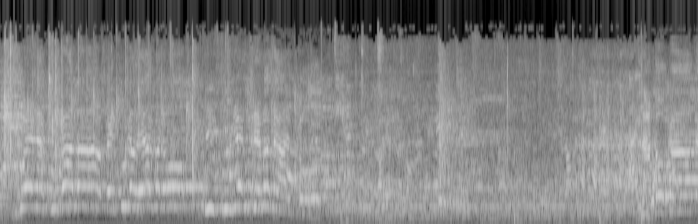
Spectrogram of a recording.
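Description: Voices chattering and calling out, with one long held vocal tone through the second half.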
